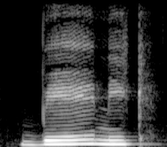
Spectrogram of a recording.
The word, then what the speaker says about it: wenig: Wenig Deutsch. Atención a la pronunciación aquí, wenig, que es poco, se escribe con W, E, N, I, G, y la W en alemán se pronuncia V, V.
